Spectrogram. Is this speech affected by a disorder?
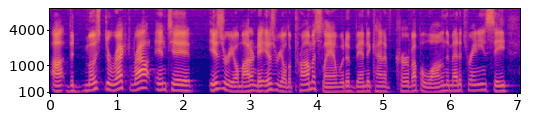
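No.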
